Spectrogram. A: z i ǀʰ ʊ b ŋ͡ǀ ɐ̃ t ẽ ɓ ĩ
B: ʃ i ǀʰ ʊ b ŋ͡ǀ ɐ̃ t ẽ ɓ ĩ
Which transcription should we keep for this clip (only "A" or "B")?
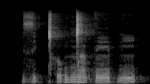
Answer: A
